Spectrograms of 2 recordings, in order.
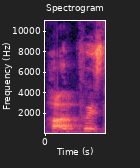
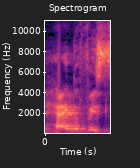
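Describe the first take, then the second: First: The first vowel sounds like 'hug'. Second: The first vowel sounds like 'hag'. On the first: The speaker calls it wrong. "हग fish नहीं" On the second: The speaker calls it right. "हैग fish इसे बोलते हैं"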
